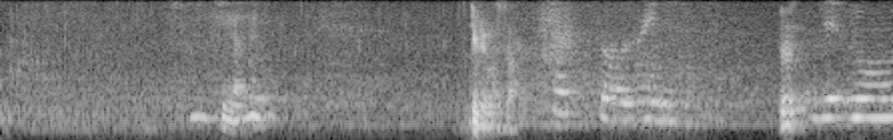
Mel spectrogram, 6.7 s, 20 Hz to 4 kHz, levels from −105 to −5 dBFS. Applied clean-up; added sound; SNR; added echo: none; Toilet flush; 19 dB; none.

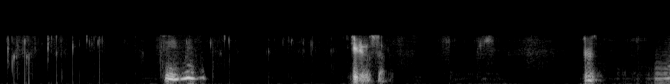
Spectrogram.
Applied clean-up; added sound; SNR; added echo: neural separator model SepFormer WHAM!.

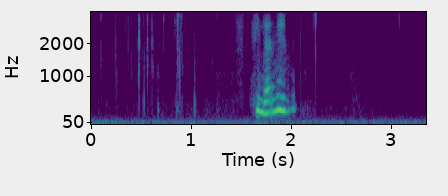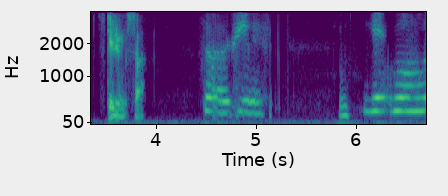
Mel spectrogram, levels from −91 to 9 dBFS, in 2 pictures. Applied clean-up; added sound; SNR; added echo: neural diffusion model UNIVERSE++.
